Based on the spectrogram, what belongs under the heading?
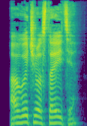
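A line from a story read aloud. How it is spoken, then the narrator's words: Defiant question. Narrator (Russian): вызывающим тоном поинтересовался Егор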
